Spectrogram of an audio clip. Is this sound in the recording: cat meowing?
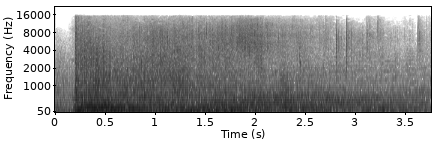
no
